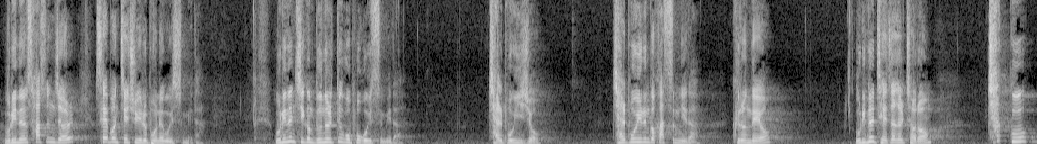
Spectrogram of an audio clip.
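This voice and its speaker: A man with a very high voice preaches from the pulpit of a large church. He keeps asking the congregation questions and answering them himself. A long hall reverb trails after each phrase. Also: fairly bright tone. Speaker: senior pastor. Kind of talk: sermon.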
